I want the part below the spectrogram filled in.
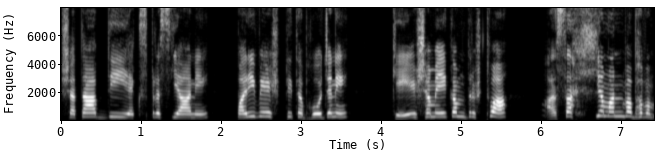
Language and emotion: Sanskrit, disgusted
